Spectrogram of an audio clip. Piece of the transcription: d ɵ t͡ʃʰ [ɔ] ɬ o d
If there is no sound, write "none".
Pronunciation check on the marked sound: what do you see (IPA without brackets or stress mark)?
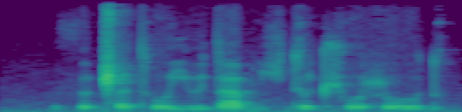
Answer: o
